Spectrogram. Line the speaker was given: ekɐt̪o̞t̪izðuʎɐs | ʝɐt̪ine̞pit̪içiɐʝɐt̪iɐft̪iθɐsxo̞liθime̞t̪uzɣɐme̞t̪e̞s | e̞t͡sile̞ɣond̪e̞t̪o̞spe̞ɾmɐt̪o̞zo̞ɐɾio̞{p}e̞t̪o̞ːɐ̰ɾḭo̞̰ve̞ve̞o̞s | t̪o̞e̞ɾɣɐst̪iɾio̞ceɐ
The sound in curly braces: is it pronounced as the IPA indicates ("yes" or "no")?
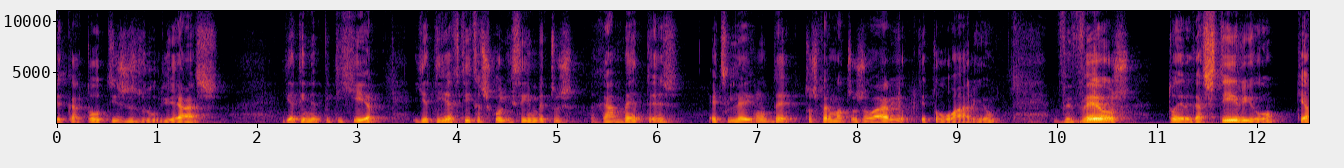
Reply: no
